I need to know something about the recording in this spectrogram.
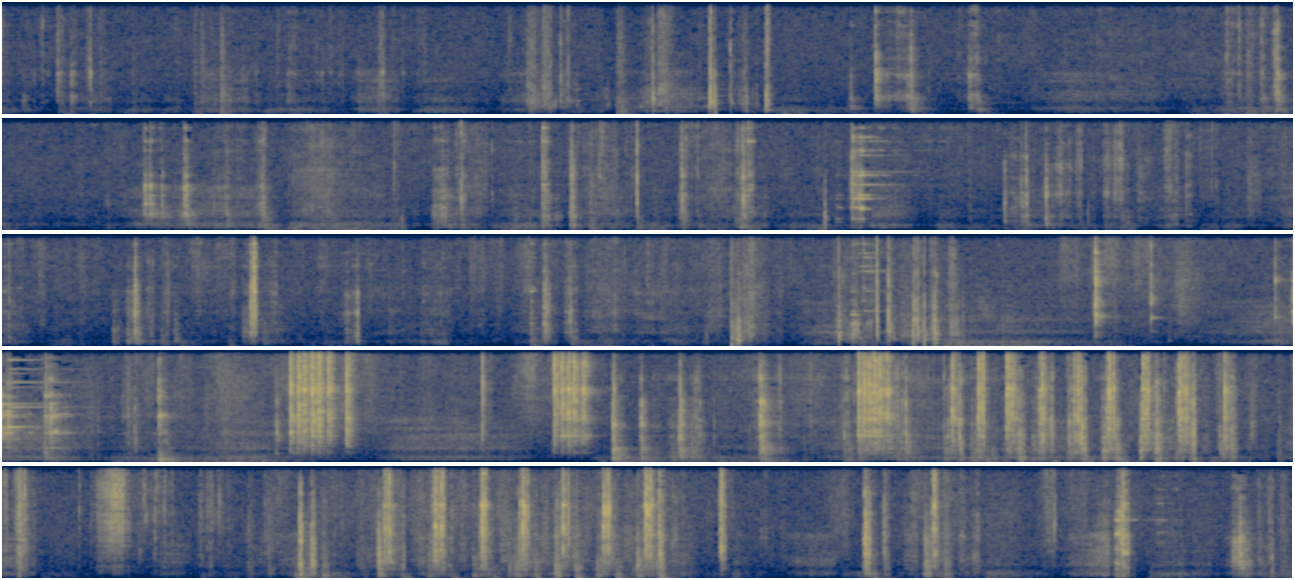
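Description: Ratchet wrench clicking in quick runs as the stabilizer bar bushing bracket bolts are turned, among clinks and knocks of metal tools and parts being handled.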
